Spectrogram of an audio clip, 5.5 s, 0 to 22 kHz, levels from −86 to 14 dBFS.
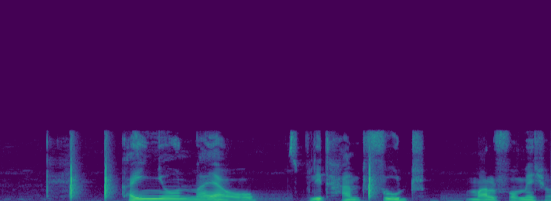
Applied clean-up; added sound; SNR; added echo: none; Clapping; 2 dB; none.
